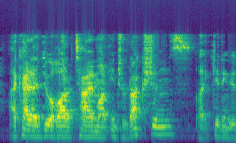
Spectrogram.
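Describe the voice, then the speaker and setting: With an American accent, a man talks at a fairly quick pace, his voice showing vocal fry. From US West, Idaho. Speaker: college English instructor. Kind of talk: online lecture. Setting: recorded online class with headphones. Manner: casual, conversational.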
